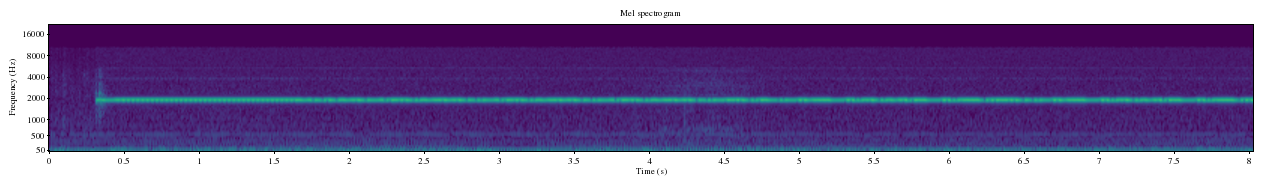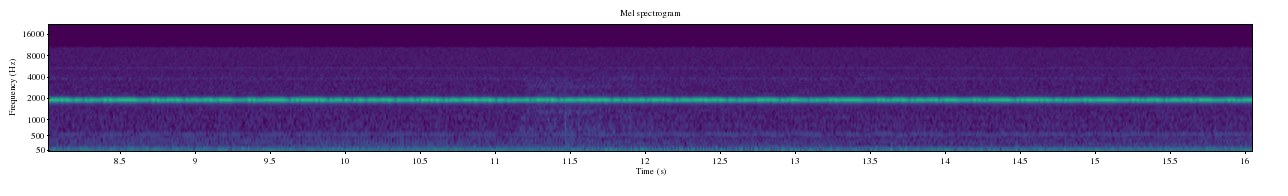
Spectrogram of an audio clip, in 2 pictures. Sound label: psk31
